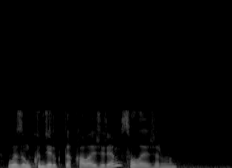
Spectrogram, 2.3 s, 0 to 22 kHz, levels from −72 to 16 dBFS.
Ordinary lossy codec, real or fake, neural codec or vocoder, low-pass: none; real; none; none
